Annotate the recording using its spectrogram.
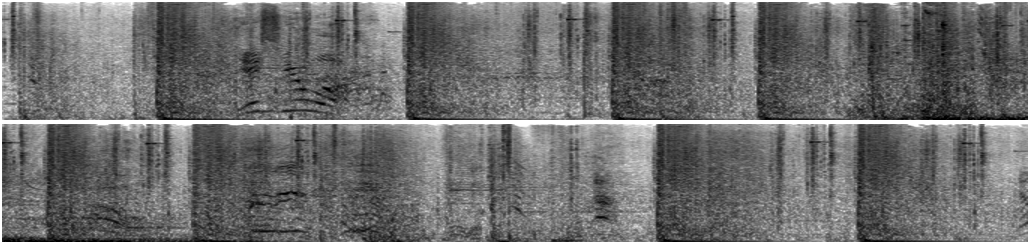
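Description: A rifle fires loud shots, one after another.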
